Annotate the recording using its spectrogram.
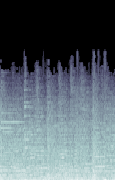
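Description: Live band with a brass section of trumpet, trombone and saxophone playing held chords over electric bass and a drum kit.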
